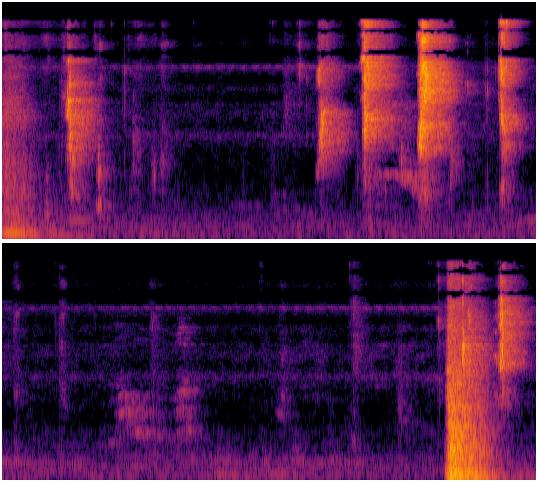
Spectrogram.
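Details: Screeching infant monkey named Bean, scared of a crocodile, letting out several sharp, high, harsh yelps in quick bursts, followed by a quiet stretch and a final loud scream over a low thump.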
